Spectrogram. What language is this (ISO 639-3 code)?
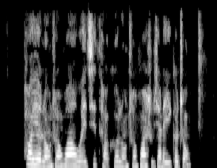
zho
